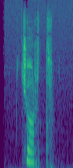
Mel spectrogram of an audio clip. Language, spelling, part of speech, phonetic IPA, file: Russian, чёрт, noun / interjection, [t͡ɕɵrt], Ru-чёрт.ogg
- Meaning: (noun) 1. devil, demon 2. Used as an intensifier in phrases grammatically requiring a noun; hell; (interjection) damn!, hell!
